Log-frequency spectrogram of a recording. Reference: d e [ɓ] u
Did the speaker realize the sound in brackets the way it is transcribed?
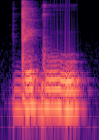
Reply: no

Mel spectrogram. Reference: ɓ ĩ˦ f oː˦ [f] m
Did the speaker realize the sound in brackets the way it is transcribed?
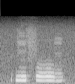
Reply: no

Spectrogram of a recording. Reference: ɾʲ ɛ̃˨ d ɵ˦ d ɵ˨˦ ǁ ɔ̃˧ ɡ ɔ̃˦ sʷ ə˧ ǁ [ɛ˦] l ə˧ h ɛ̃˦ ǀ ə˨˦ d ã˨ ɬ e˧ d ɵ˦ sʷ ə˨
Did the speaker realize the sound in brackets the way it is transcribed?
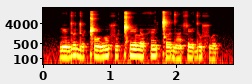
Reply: no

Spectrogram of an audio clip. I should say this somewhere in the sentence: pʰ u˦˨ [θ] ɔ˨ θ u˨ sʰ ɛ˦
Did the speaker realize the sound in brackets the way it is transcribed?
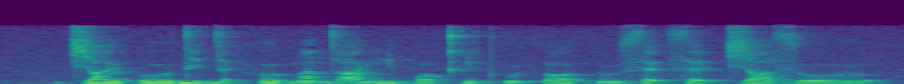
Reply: yes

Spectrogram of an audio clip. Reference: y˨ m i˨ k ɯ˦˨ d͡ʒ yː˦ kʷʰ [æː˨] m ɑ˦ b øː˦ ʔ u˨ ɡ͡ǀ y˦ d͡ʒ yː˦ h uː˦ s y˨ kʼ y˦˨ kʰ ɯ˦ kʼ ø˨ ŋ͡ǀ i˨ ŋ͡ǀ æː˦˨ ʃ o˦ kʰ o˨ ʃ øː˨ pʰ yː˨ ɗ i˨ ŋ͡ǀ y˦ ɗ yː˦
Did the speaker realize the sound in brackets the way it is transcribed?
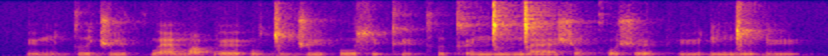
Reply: no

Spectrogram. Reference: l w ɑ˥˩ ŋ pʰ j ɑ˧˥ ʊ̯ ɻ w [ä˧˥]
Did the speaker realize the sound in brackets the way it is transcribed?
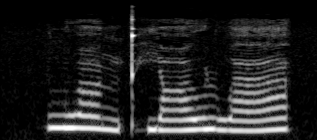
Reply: yes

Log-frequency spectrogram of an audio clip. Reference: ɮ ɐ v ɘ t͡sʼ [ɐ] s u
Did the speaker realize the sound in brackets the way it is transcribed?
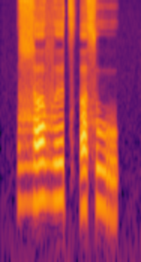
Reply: yes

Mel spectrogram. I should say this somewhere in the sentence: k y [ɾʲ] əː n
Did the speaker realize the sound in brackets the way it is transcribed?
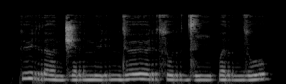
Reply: no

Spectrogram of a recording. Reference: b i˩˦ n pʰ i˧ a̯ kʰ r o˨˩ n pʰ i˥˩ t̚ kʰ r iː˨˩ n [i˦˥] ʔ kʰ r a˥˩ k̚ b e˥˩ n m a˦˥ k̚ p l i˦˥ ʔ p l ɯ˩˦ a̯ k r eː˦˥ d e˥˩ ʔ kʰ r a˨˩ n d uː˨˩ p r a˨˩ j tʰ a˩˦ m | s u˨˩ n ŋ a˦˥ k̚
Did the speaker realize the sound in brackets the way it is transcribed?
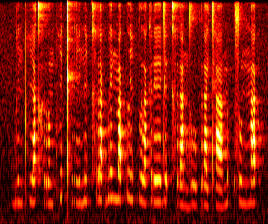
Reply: yes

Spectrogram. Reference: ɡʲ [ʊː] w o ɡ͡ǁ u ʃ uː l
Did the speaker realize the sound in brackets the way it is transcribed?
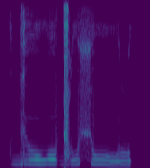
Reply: yes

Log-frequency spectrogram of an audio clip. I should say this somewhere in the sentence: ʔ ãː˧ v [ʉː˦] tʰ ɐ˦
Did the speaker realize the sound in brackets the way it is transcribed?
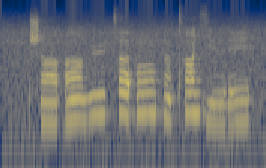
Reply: yes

